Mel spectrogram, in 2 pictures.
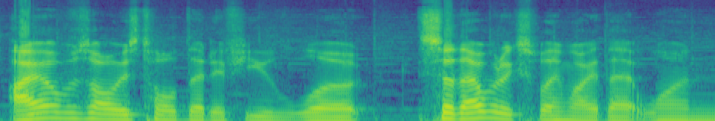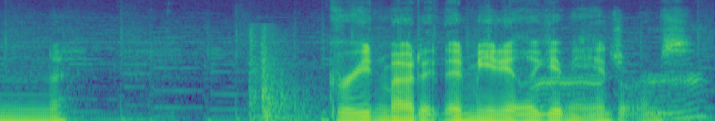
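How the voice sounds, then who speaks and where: Man, mid-pitched voice, casual live-stream chat, wandering delivery, light background music. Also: normal speed. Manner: rambling, hops between thoughts. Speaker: game streamer.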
